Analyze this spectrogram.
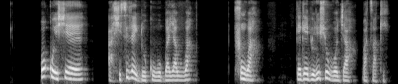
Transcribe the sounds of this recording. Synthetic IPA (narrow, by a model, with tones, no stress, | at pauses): o˦ko˦˨i˧ʃɛ˦ | a˨ʃi˧si˦lɛ˦˨i˨do˨ko˧˨wo˨ɡ͡ba˨˧ja˧wu˧wa˦ | fũ˦wa˧ | ɡ̥ɛ˦ɡɛ˦bi˦o˧nĩ˨˦ʃo˦˨wɔ˨˧d͡ʒa˧k͡pa˨ta˨ki˨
